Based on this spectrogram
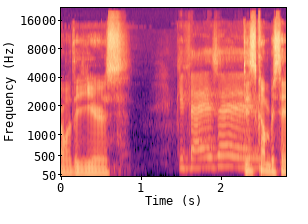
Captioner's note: speaking Spanish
